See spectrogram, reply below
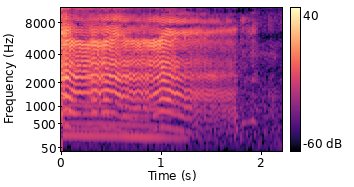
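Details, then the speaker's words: Newborn baby girl, tired and getting cranky after cooing, gives a single sustained, fussy wail that fades into a soft whimper; an ordinary tired infant cry. "Oh, getting cranky instead. She's tired."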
